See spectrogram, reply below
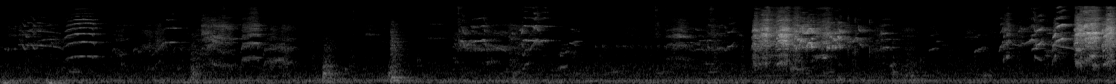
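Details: Lorikeets at a cafe, several birds giving harsh, high screeches and short chattering bursts, some loud noisy squawks late on, with faint clatter and a low background hum.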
